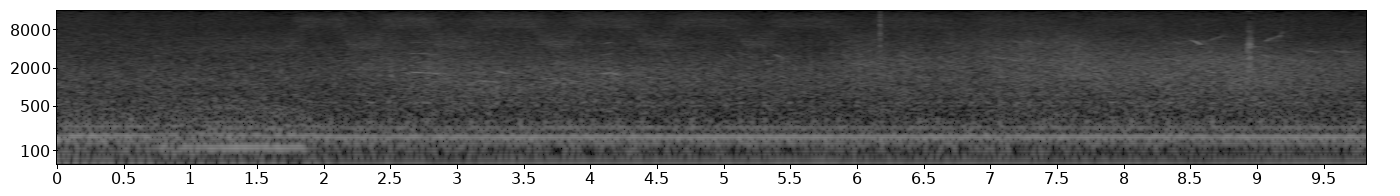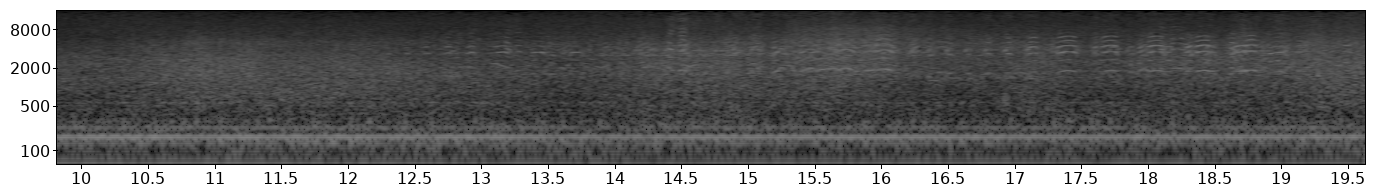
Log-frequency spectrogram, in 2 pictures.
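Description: A sports car engine idles with a low, steady hum.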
